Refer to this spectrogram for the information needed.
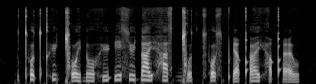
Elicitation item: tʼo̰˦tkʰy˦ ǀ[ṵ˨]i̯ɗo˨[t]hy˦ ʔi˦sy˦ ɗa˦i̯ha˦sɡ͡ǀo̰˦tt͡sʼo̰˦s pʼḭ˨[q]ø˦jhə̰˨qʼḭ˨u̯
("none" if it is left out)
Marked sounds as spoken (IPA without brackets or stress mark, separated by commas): o̰˨, none, qʼ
